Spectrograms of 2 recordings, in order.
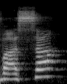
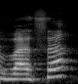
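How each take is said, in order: First: The consonant is a hissing 's' sound. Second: The consonant is a soft 'th' sound. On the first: The speaker calls it wrong. "तो वो सीन की आवाज़ है" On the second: The speaker calls it right. "जुबान दांतों के दरमियान में रखें तो आवाज़ नर्म सी पैदा होगी"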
